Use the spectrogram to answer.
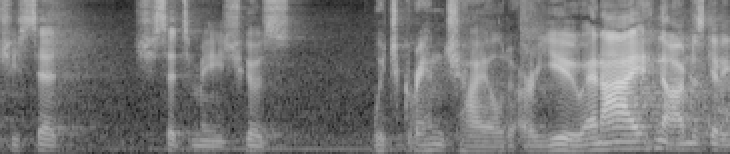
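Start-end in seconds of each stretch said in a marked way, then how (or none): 2.8-4.4 put-on heartfelt whisper, quieter, much lower. Retelling what a woman leaned down and whispered into your ear, retelling a heartfelt whisper. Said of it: "leaned down and whispered into my ear in a very heartfelt tone".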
